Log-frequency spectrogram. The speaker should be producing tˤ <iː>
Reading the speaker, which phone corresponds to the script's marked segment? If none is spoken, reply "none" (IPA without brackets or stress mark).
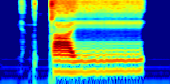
iː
